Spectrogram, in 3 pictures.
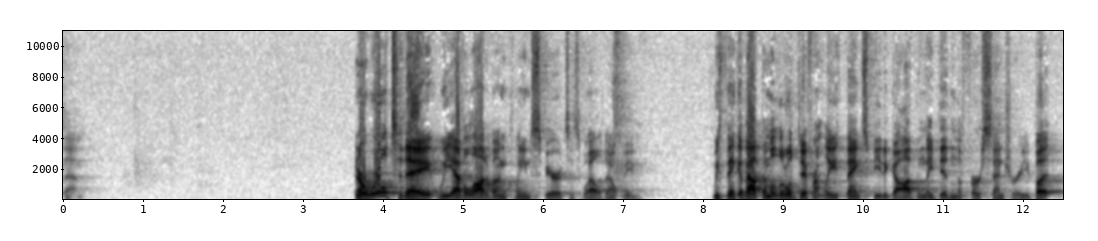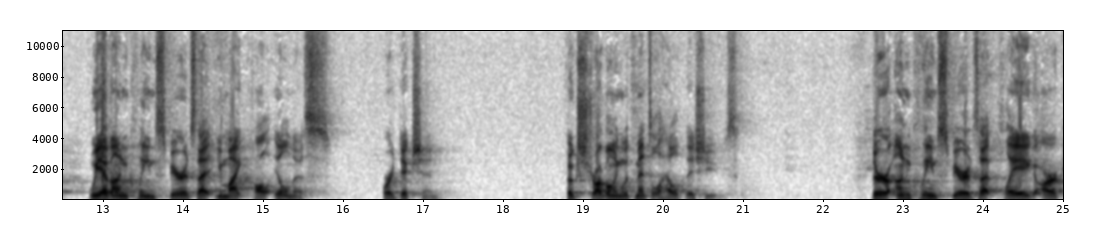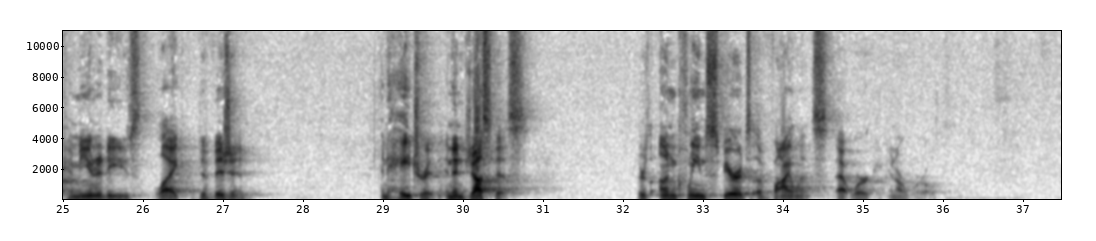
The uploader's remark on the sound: worship service at Warrenton Presbyterian Church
